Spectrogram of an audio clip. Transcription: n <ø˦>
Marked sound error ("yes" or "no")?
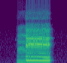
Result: yes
